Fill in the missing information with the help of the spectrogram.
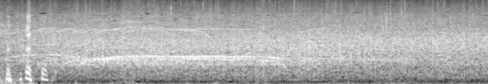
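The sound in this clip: Audience applause fills the hall at an Italian tribute event, a steady, dense wash of clapping that holds for the whole stretch, with a couple of brief vocal bursts at the very start.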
